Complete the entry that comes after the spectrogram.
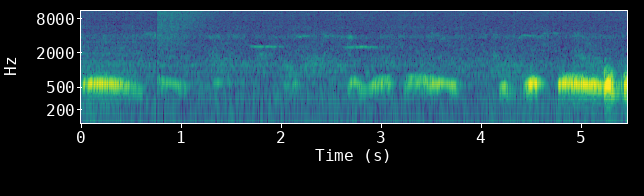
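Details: Thổ-voiced spotted dove making soft, low, muffled coos in scattered short bursts with long gaps, growing louder and more continuous toward the end.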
